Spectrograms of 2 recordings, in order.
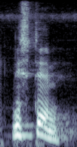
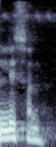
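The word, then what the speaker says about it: listen: लिस्टेन। नहीं इसको पढ़ते हैं लिसन। यहां पे टी साइलेंट है।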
